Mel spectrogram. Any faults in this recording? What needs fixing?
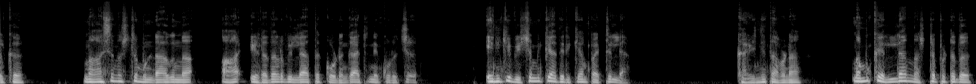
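Throughout the speech, the voice has a hoarse, slightly robotic grain with a rough, buzzy texture in place of a clean tone. This is plainly audible Opus voice compression. Content reaches past 20 kHz, so the band was not narrowed. Instead the codec ran in hybrid mode, with the linear-prediction layer handling the lower band and a transform layer above 8 kHz. The excitation was coded coarsely, which fits a low bitrate of around 16 kbps. To prevent it, encode at a higher bitrate or keep a lossless master.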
